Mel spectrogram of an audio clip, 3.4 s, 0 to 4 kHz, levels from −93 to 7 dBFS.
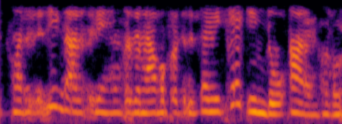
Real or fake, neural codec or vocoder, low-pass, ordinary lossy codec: fake; codec, 16 kHz, 2 kbps, FreqCodec, larger model; 3.6 kHz; none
